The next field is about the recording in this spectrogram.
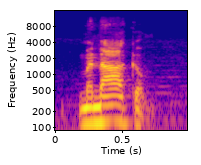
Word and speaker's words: Menachem: Is it Menahem? Menahem? That's it. What is it? – Menachem. – Wow, I would have never pronounced it like that.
